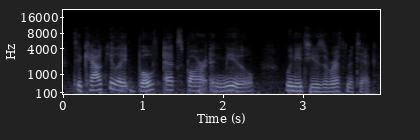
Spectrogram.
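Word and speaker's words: μ: it's called me mu it's like an m and a u it's pronounced mu and this if you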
